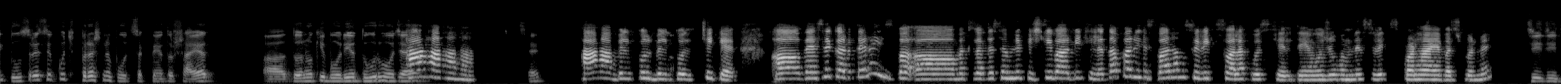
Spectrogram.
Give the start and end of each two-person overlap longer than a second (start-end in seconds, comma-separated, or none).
none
